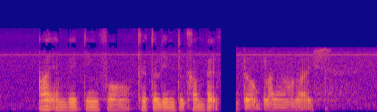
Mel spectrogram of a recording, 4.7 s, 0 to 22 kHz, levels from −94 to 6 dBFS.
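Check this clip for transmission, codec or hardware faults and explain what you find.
One fault appears. At 2.76 s, after a 200 ms silence, the speech turns dull and boxy through to the end, with nothing above 3.8 kHz. The likely cause is an input switched to a poorer device. A spectrogram shows the upper band cut off sharply, and the waveform shows a flat gap followed by a level shift of about 5 dB.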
